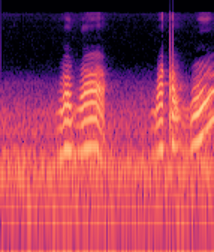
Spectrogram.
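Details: Talking parrot repeating 'Radhe Radhe' produces two quick nasal, voice-like phrases, each swooping upward then falling, spaced under a second apart, over a constant hum.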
